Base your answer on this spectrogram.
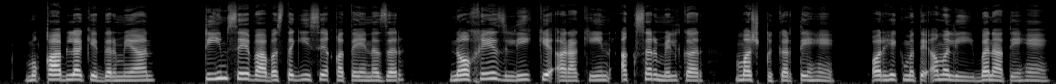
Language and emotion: Urdu, neutral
